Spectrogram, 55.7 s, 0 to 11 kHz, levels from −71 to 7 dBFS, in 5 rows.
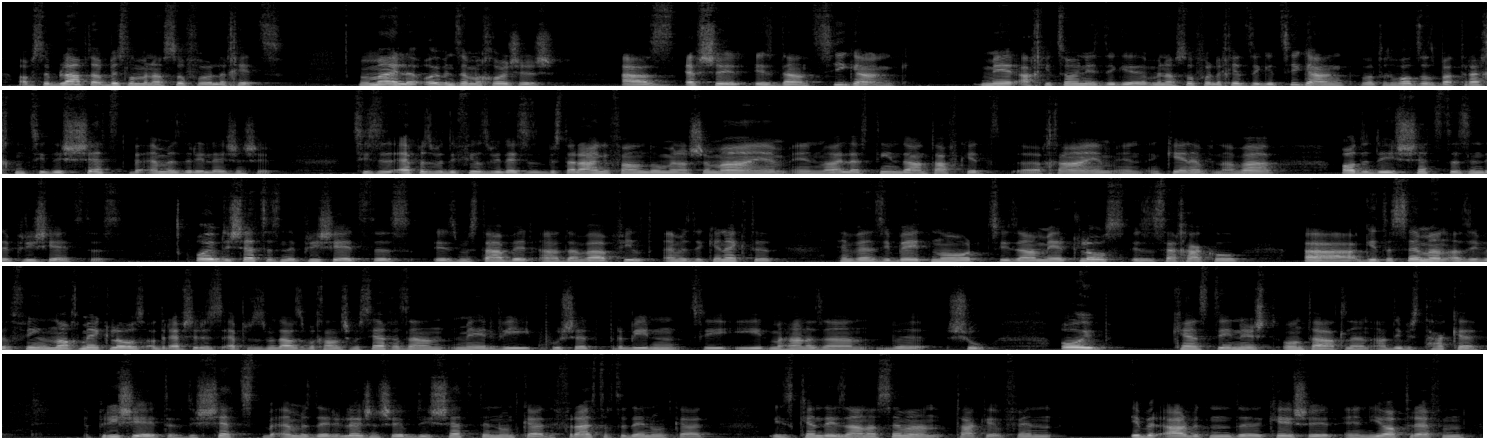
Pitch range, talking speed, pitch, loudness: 145-175 Hz, 195 wpm, 155 Hz, -30 LUFS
